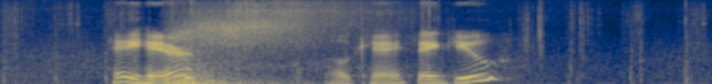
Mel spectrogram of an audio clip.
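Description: Flames burst and crackle.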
